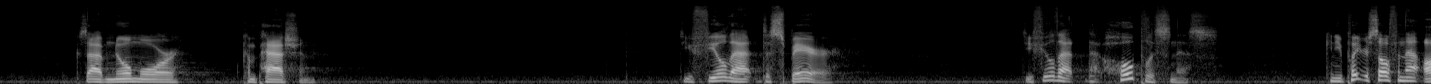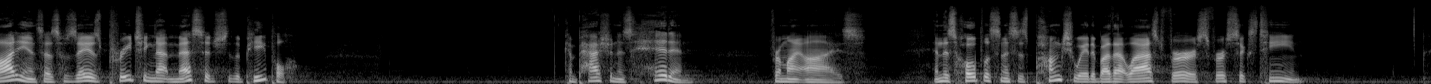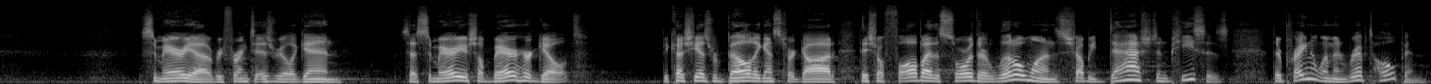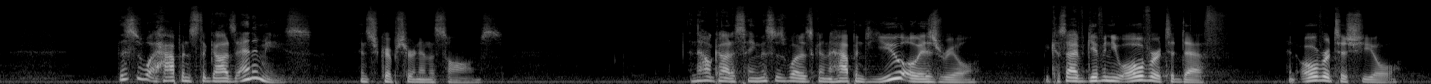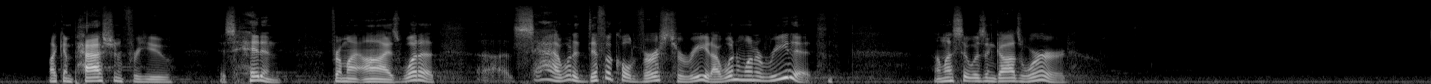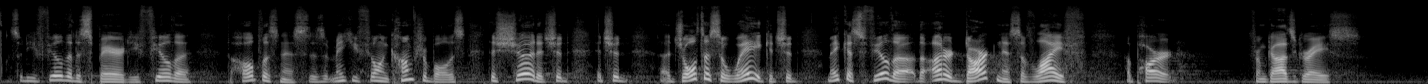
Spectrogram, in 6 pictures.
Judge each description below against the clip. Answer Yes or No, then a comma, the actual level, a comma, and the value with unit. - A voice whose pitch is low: Yes, low, 125 Hz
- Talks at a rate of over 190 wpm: No, average, 140 wpm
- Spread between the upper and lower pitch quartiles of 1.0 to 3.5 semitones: No, average, 4.1 semitones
